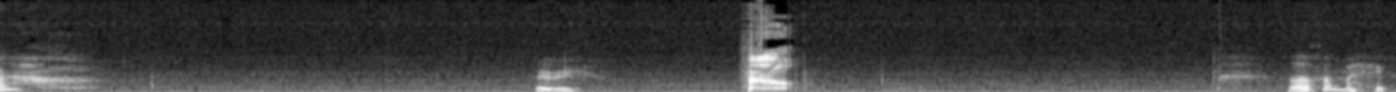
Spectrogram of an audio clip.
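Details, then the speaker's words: Hiccups recorded by the person having them, who says they feel funny: several abrupt, short voiced 'hic' sounds a second or more apart, between quiet breaths. "I know how much you guys like hiccups and well I was going to do another lawn minute VCH video but these started happening so I'm like you know what I'll give my hiccup video man these feel funny they literally sound like they're going go they"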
